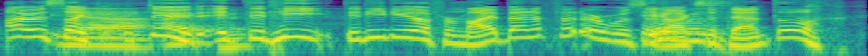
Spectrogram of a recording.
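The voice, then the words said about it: Irish accent. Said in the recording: “your very classy Irish accent”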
